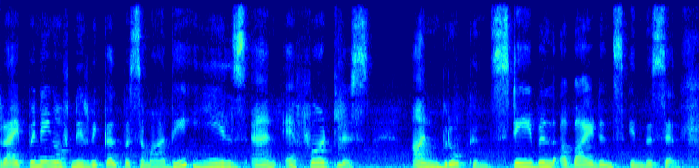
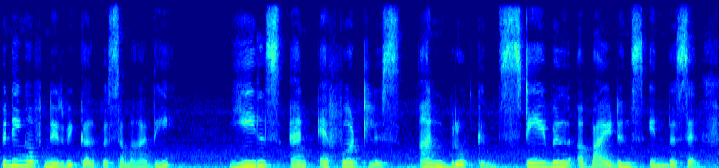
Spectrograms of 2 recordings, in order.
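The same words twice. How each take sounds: Both takes have the same delivery.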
